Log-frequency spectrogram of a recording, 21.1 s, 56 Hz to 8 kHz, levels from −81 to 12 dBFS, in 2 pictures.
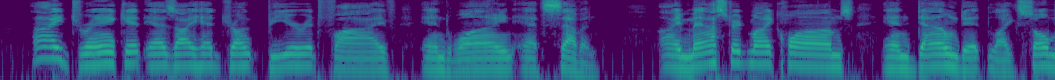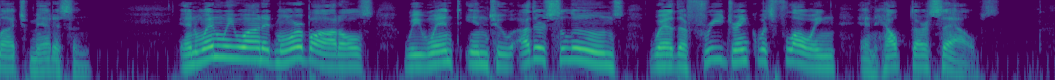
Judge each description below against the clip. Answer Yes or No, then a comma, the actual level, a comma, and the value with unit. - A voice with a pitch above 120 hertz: Yes, medium, 140 Hz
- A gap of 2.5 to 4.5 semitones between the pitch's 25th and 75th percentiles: No, average, 5.1 semitones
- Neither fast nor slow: No, slow, 130 wpm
